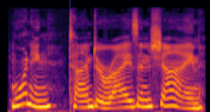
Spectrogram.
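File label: morning time to rise and shine, female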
